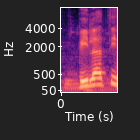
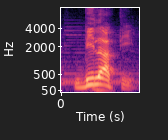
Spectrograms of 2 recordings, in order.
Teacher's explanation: বি আর তি যা আছে তাই কিন্তু লা টা হয়ে গেল লি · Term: মধ্যগত স্বর সংগতি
